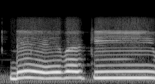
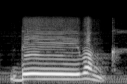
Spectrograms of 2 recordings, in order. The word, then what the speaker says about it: ದೇವಕಿ: ಮರ್ಧನಂ ದೇವಕಿ ಪರಮಾನಂದಂ ದೇವಕಿ ಕಿ ದೀರ್ಘ ಇರಲಿ ಮತ್ತೆ ದೇ ಕೂಡ ದೀರ್ಘ ಇರಲಿ ಹಾಗೆ ಪರಮಾನಂದಂ ಇಲ್ಲಿ ಪರಮಾನಂದಂ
